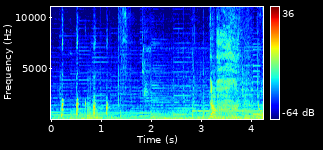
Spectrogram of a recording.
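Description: In the video game Divinity Original Sin, a chicken gives a few sharp, close clucks early on, followed by a longer squawking burst amid faint background game sounds.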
